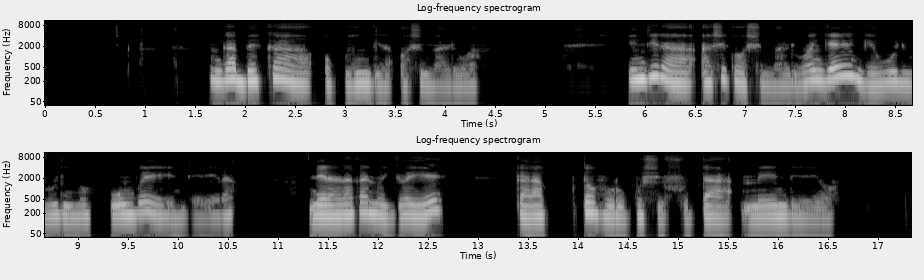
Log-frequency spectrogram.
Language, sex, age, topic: Oshiwambo, female, 25-35, finance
